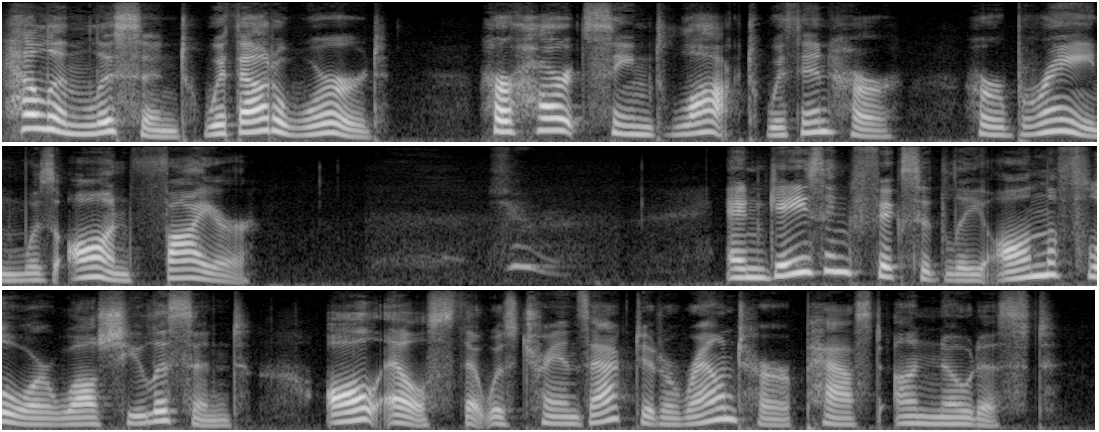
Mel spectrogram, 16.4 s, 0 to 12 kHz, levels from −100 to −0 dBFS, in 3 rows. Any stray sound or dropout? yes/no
yes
